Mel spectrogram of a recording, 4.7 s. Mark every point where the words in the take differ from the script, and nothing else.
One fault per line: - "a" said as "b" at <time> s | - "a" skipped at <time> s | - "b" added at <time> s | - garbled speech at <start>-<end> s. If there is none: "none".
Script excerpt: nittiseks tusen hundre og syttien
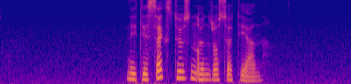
none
